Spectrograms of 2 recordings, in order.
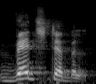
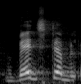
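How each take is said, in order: First: വെജിറ്റബിൾ short, no long table sound; the right way, വെജിറ്റബിൾ said short; correct pronunciation. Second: വെജിറ്റബിൾ with a drawn-out "table" ending; the common wrong way, വെജിറ്റബിൾ with a long table; wrong pronunciation. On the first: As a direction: clip വെജിറ്റബിൾ to a quick vej-ta-bl. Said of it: "വെജിറ്റബിൾ എന്ന് പറഞ്ഞാൽ മതി". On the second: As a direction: say വെജിറ്റബിൾ stretching the ടേബിൾ part. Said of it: "ആ ടേബിൾ എന്നുള്ള നീട്ടലൊന്നും അവിടെ ആവശ്യമില്ല". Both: Shown as a demonstration.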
